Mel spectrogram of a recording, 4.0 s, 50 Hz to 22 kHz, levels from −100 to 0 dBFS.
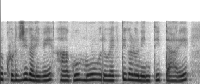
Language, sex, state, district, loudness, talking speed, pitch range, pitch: Kannada, female, Karnataka, Bidar, -15 LUFS, 75 wpm, 225-255 Hz, 240 Hz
